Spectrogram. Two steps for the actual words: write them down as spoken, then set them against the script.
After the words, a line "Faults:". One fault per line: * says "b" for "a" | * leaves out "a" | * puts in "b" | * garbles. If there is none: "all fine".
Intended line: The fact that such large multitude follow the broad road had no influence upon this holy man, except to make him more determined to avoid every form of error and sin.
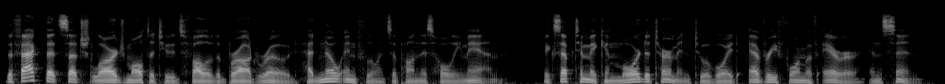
The fact that such large multitudes follow the broad road had no influence upon this holy man, except to make him more determined to avoid every form of error and sin.
Faults:
* says "multitudes" for "multitude"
